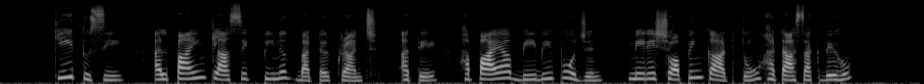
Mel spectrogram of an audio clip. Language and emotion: Punjabi, neutral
